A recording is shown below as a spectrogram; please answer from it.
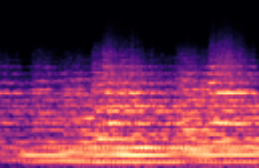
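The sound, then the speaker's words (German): Church bells ring from the massive tower of the church in St. Engelmar in the Bavarian Forest. The five bells were cast after the Second World War by a foundry in Bremen-Hemelingen. Their dense, resonant tones blend into one steady, sustained ringing that swells slightly. “Das sind die Glocken von der Kirche in St. Engelmar. Klangvoll und kräftig tönen sie vom wuchtigen Turm über die Täler und Höhen des vorderen Bayerischen Waldes.”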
